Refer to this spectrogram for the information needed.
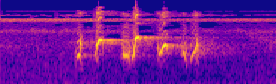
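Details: Stripe-throated bulbul used as a lure to call a territorial resident: one quick phrase of about six bubbly, chirpy notes dropping and rising in pitch, over a quiet background.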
